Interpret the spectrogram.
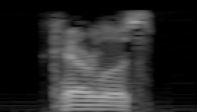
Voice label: "careless", English; adjectives

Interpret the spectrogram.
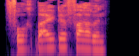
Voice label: "vorbeigefahren", German; adjectives

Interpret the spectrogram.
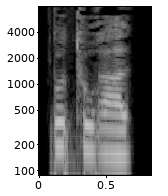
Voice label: "guttural", German; adjectives

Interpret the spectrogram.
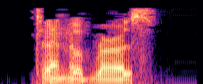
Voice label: "tenebrous", English; adjectives

